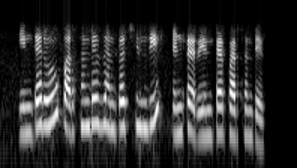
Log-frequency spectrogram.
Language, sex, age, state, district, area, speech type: Telugu, female, 18-30, Andhra Pradesh, Konaseema, rural, conversation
